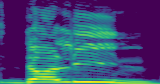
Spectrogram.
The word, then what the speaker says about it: Dahlin: Am I saying that right? Dahlin. – Rasmus Dahlin.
